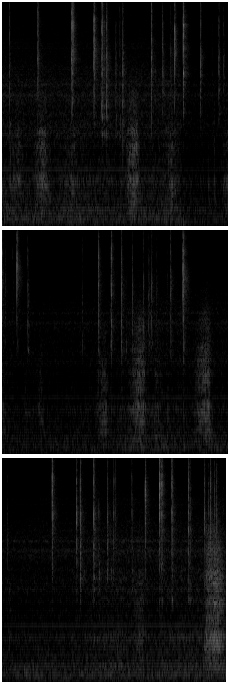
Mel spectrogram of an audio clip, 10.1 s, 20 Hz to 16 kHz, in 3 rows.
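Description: Fingertips pull small, solid, nickel-plated neodymium magnetic balls (about 5 mm) off a cube of about a thousand held in both hands and snap them back onto the block. The result is quiet, rapid, bright clicks that die away almost instantly, with brief gaps of near silence between bursts.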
